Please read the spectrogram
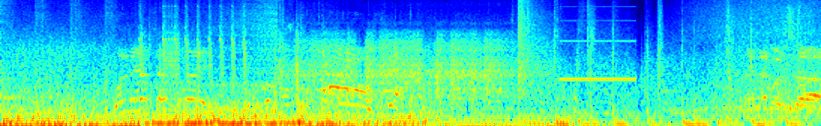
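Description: Shouted voices over the steady low rumble of a sportfishing boat's engines and churning water, with music underneath. A short steady beep sounds about three-quarters of the way through.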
